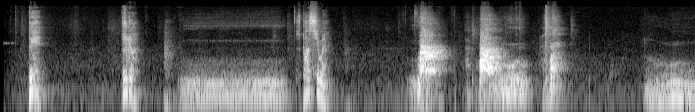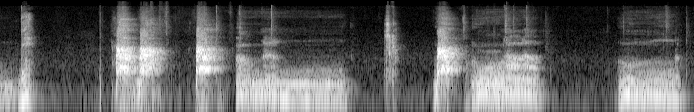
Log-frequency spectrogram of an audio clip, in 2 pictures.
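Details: Jack Russell Terrier growling at its own reflection in a mirror indoors. Low rumbling growls come in bursts of one to two seconds, mixed with sharp yaps and barks, while people talk between them.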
